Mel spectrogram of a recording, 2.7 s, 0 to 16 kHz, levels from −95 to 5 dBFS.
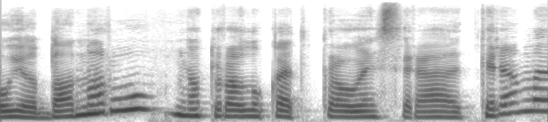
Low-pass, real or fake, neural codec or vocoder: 14.4 kHz; fake; codec, 44.1 kHz, 2.6 kbps, SNAC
